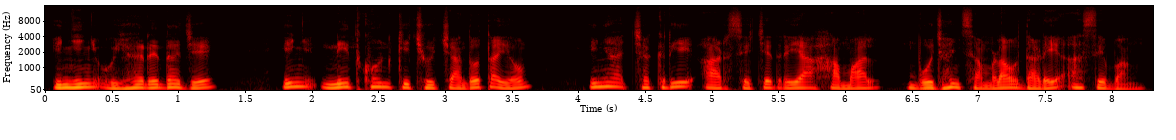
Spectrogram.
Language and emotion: Santali, fearful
